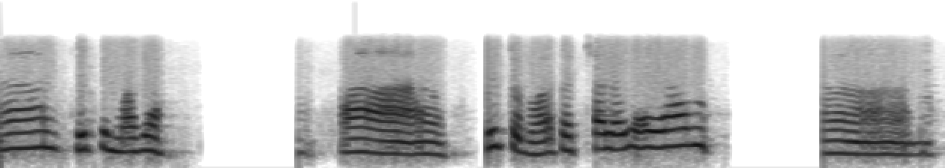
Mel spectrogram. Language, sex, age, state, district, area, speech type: Urdu, female, 60+, Uttar Pradesh, Rampur, urban, conversation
